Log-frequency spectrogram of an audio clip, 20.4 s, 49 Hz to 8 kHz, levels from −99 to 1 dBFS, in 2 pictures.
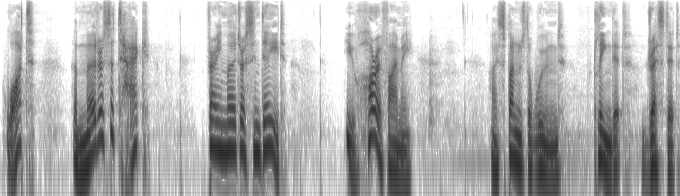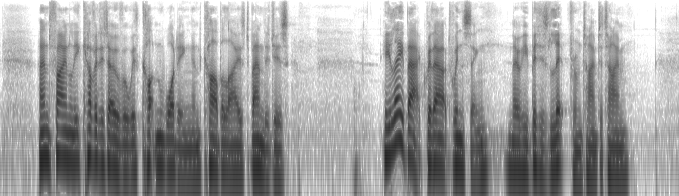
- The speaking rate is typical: No, slow, 125 wpm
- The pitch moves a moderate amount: No, wide, 5.9 semitones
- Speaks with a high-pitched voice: No, low, 105 Hz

